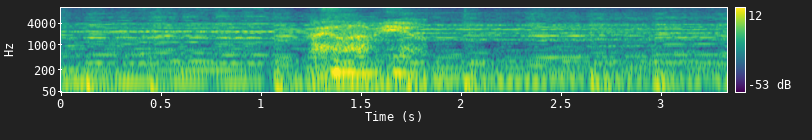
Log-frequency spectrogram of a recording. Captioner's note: voiceover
